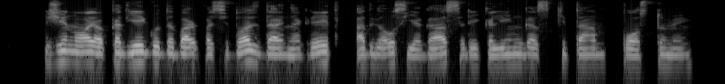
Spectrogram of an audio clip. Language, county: Lithuanian, Vilnius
